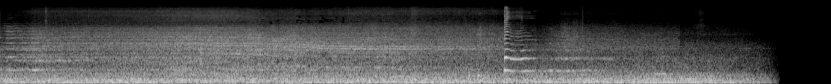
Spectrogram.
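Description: Train running at speed, a steady rumble, with its horn sounding twice: one blast ending just as the sound begins, and another about five seconds in that dips in pitch and holds for over a second. The sound cuts off suddenly near the end.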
